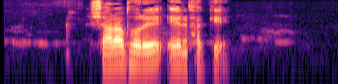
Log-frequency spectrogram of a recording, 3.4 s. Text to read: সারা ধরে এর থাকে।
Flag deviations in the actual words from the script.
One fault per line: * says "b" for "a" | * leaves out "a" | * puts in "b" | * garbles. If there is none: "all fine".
all fine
